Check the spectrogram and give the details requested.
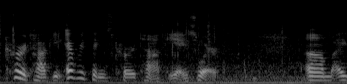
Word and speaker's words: Kuretake: my wheelhouse um uh i'm not even sure how to say it choreo um like brush marker i want to say i have one of these it's kuretake everything's kuretake i swear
